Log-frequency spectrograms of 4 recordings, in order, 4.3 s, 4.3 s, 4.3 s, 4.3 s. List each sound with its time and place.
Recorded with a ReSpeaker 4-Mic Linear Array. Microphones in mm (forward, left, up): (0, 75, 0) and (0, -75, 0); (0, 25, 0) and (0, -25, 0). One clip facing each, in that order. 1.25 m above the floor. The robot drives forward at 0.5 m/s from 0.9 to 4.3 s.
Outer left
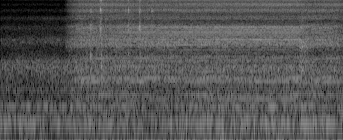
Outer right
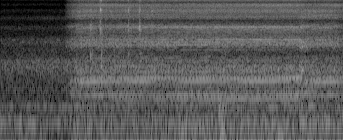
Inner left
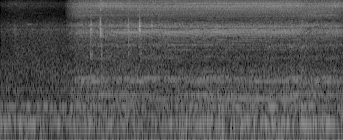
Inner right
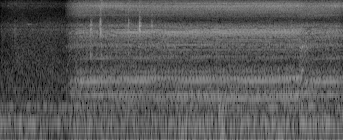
1.1 s a crack: centre (ahead or behind), 3.5 m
